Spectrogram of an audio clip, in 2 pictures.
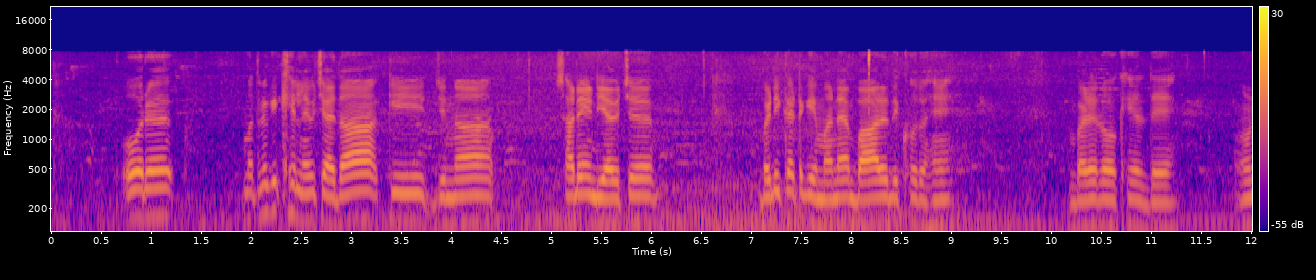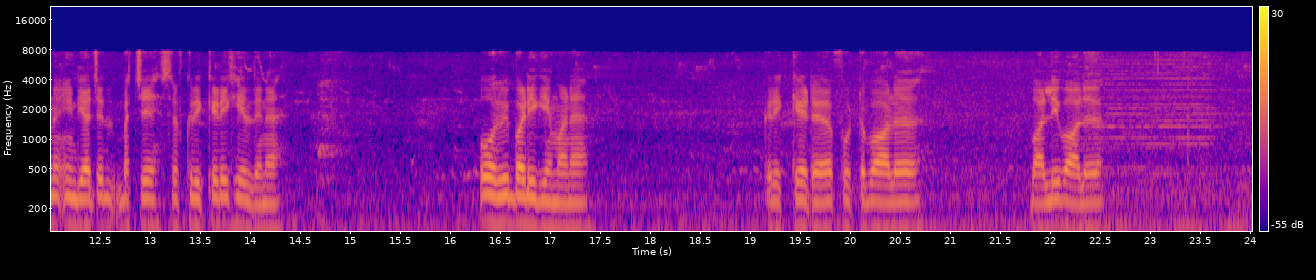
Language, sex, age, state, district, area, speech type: Dogri, male, 18-30, Jammu and Kashmir, Samba, rural, spontaneous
